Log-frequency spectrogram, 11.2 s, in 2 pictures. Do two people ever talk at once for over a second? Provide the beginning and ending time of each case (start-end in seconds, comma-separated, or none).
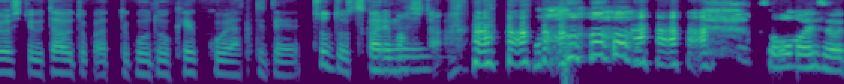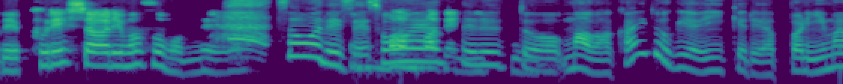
8.0-9.4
